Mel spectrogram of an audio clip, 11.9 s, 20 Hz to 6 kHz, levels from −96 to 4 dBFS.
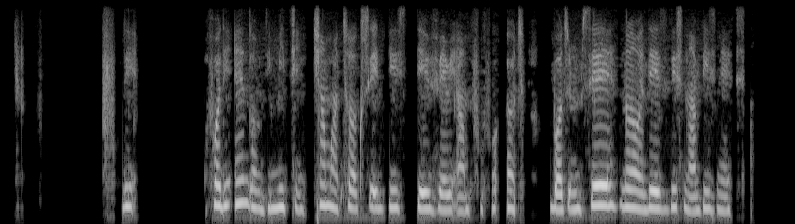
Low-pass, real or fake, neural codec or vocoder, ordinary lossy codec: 5.4 kHz; real; none; none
